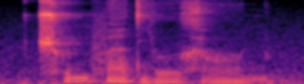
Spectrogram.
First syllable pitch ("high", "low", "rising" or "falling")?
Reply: high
